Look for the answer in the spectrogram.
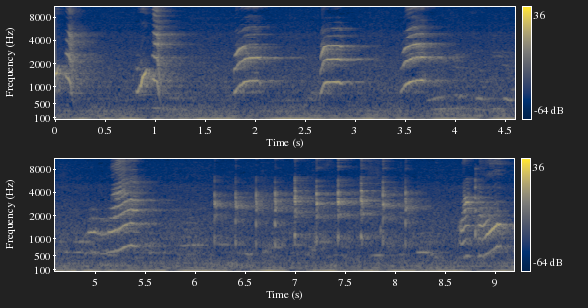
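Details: A Hindi-talking parrot utters a string of short, harmonic, upward-sweeping syllables about once a second, then a rapid burst of clipped, clicking sounds near the end, with constant low background hum.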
